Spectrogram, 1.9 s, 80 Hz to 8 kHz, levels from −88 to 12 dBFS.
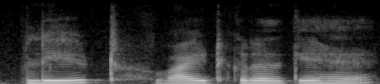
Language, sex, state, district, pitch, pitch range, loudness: Hindi, female, Jharkhand, Palamu, 210 Hz, 205-215 Hz, -14 LUFS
